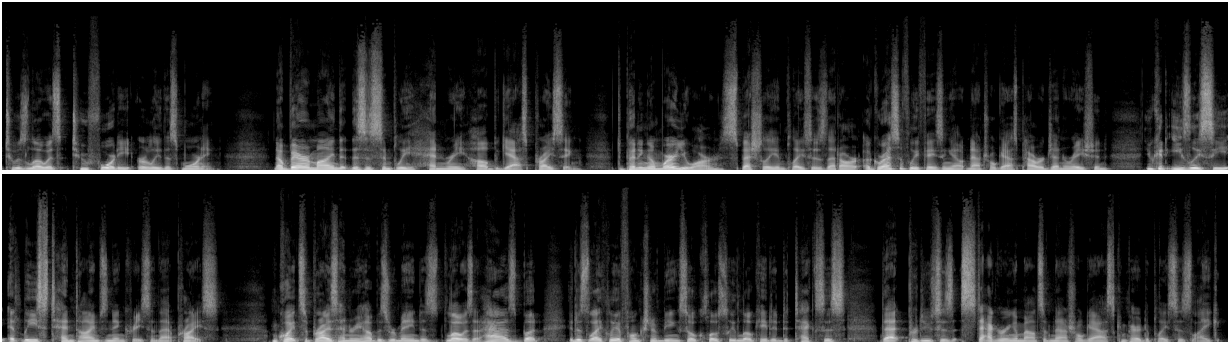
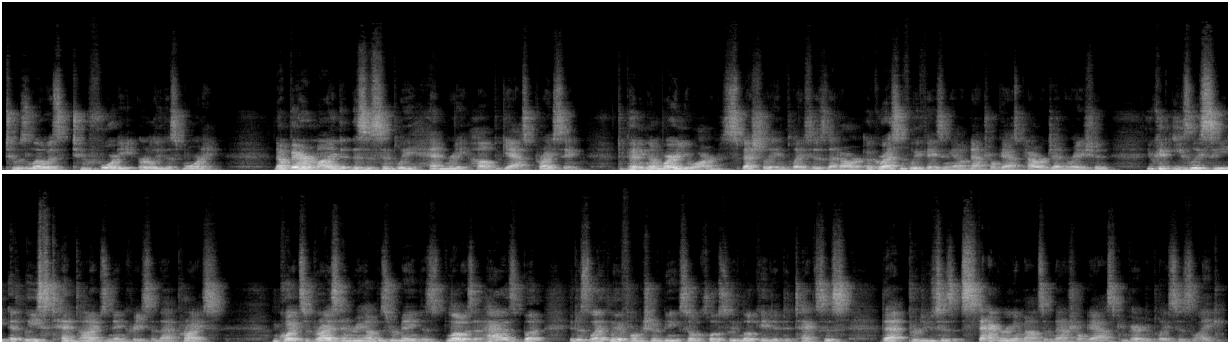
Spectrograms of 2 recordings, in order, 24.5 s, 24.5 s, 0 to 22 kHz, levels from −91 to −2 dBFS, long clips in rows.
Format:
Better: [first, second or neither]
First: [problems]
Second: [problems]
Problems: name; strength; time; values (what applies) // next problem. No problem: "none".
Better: first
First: none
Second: room echo; noticeable; dies away in 0.2 s // off-mic speech; far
